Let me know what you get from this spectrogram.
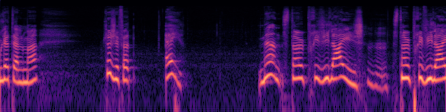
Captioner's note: in french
